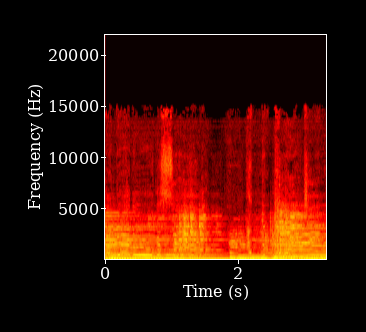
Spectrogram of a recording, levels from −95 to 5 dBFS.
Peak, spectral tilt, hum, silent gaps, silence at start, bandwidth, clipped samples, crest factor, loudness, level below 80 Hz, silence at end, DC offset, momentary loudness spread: -12 dBFS; -5.5 dB/octave; none; none; 0 s; 15.5 kHz; under 0.1%; 14 dB; -25 LUFS; -36 dBFS; 0 s; under 0.1%; 4 LU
